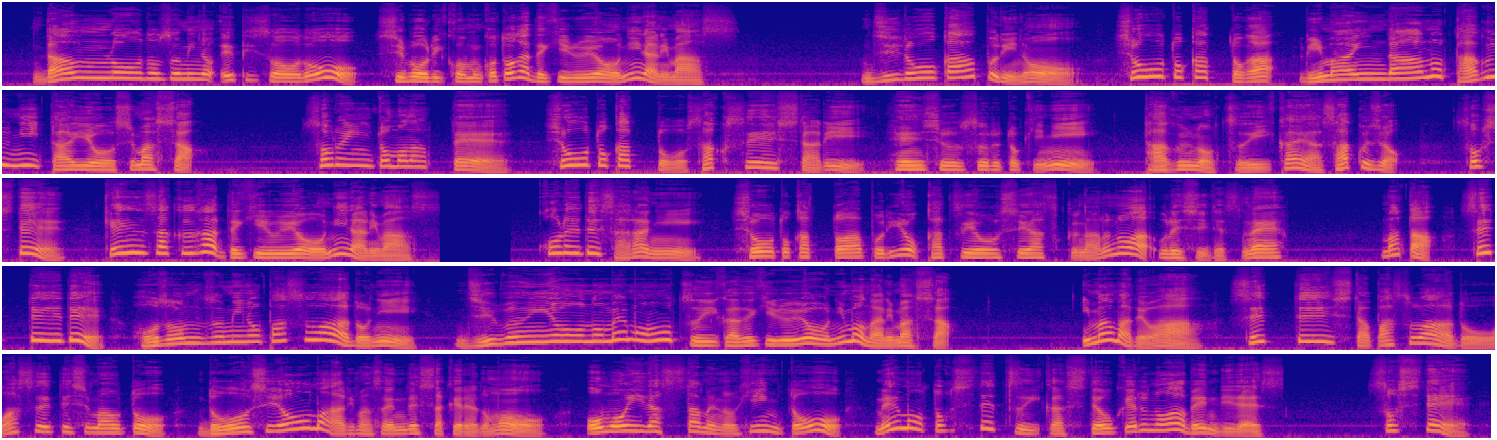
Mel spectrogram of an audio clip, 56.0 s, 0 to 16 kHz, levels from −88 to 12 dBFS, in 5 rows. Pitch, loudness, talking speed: 155 Hz, -18 LUFS, 270 characters per minute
